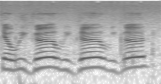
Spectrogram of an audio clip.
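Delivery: plain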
